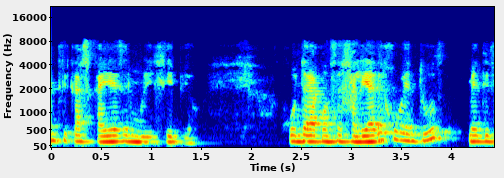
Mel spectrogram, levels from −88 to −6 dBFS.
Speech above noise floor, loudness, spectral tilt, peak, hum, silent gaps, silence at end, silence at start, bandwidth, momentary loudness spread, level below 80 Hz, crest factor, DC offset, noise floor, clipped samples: 28 dB; -24 LUFS; -7 dB/octave; -4 dBFS; none; none; 0 s; 0 s; 8.4 kHz; 11 LU; -60 dBFS; 20 dB; under 0.1%; -51 dBFS; under 0.1%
